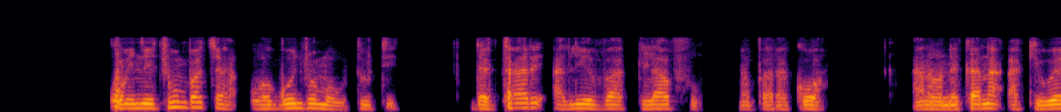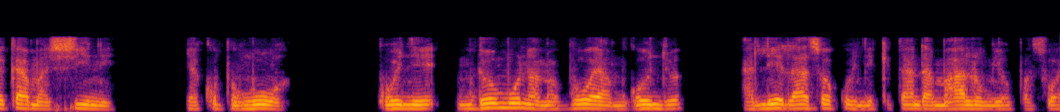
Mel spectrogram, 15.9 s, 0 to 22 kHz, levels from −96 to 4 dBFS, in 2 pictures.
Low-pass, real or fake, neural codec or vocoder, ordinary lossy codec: 5.4 kHz; fake; codec, 16 kHz, 4.8 kbps, FACodec; Opus, 64 kbps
